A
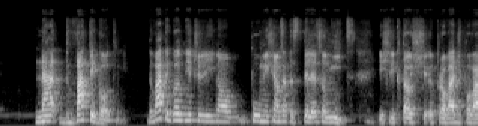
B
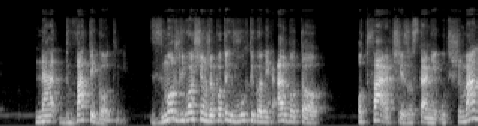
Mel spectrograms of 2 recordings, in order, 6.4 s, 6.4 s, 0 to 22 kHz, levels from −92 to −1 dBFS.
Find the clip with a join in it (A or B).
B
